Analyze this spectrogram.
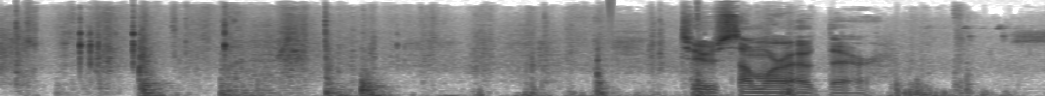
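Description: Footsteps thump on wooden boards.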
